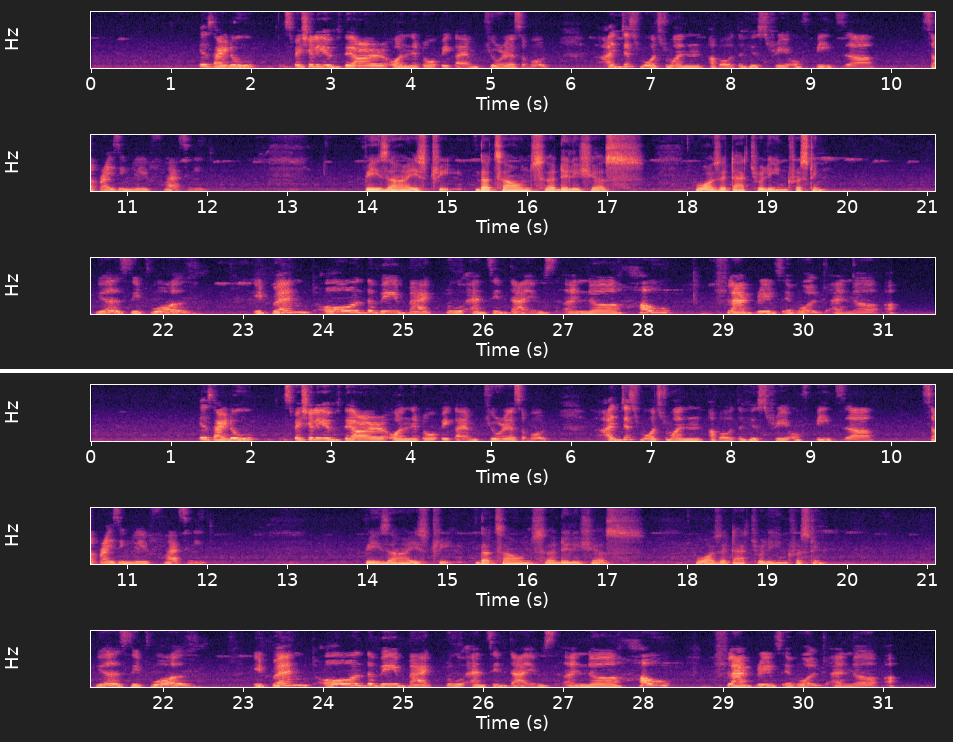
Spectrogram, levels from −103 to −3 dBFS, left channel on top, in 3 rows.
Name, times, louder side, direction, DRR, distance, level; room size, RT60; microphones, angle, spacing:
voice 1, 1.4-2.1 2.4-5.7 6.4-9.8 10.5-12.0 21.2-22.4 23.1-28.3 29.1-31.1, right 1 dB, 15° right, 0.7 m, -26 dB
voice 2, 14.0-17.4 18.1-19.8, left 5 dB, 75° left, 0.5 m, -22 dB
2.9 x 2.7 x 2.4 m
head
